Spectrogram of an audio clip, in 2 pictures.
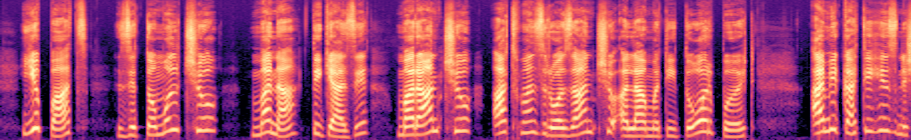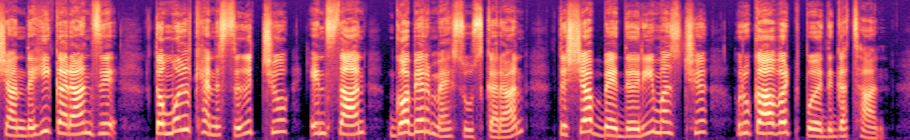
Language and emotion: Kashmiri, neutral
